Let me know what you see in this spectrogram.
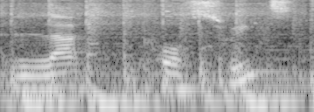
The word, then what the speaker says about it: La Poursuite: La Poursuite. Is that how you pronounce that? – Yeah.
